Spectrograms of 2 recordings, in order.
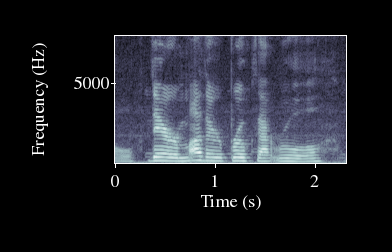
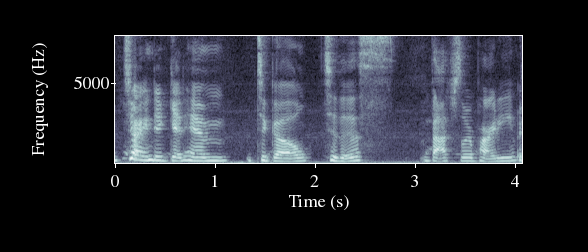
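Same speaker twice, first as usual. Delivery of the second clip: ordinary talk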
